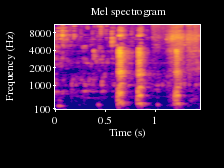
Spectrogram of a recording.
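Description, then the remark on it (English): Vodka splashing into a glass in a few short bursts, with faint background noise in between and no talking. “I poured entirely too much vodka into this glass.”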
